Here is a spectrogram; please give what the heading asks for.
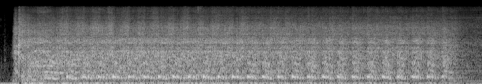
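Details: BMW E30 316 with M40 engine, unstarted about 18 months, fresh fuel added: steady fast cranking about two hundred turns a minute for several seconds; fuel pump heard running while cranking, but engine never catches; no start.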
